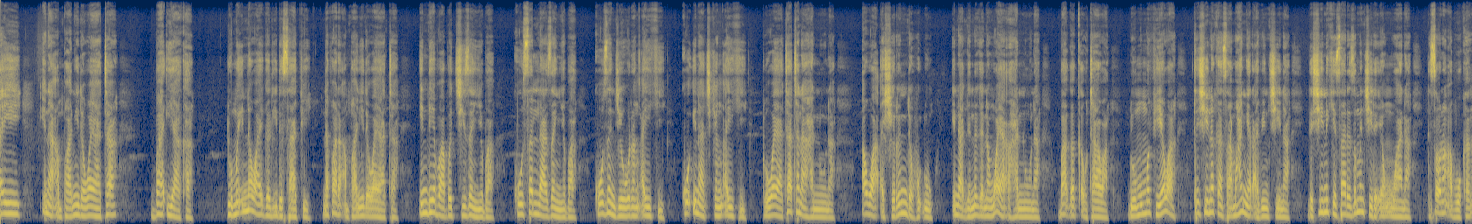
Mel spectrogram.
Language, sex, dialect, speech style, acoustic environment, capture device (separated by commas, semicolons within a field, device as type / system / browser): Hausa, female, Nigeria - Kano, relaxed; focused, appliances; nature; silence, mobile / Linux / Chrome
